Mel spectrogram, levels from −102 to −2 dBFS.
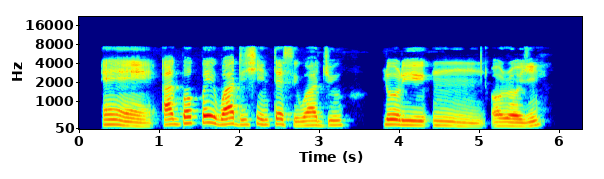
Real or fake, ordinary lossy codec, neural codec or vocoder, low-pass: real; none; none; 7.2 kHz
